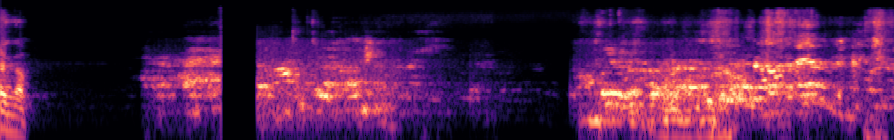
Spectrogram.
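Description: Several people chatter around at once.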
